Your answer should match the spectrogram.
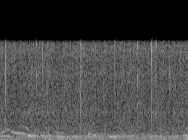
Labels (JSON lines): {"label": "ambient", "recorder": "HydroMoth"}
